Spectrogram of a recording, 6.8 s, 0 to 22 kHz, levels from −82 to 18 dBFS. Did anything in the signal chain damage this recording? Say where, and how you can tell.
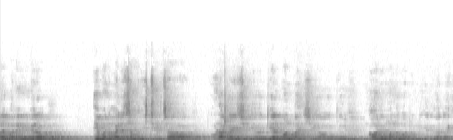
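No, nothing in the signal chain audibly damaged this audio. At no point does any stage of the path leave a mark on the sound that a listener could pick out.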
